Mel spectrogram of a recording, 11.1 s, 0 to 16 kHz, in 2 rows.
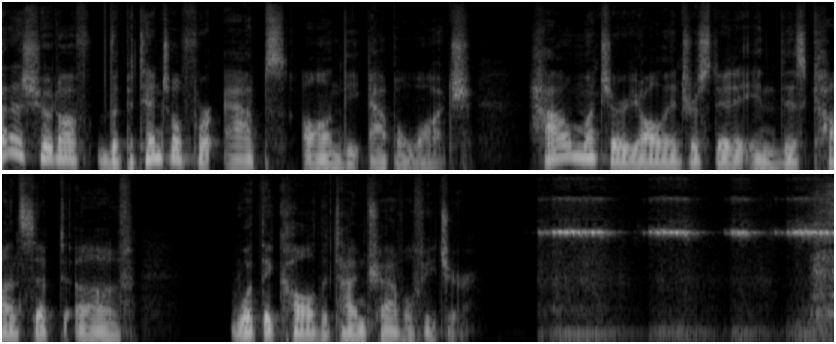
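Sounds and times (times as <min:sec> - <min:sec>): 
speech: 0:00.0 - 0:09.4
crickets chirping: 0:09.1 - 0:11.0.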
